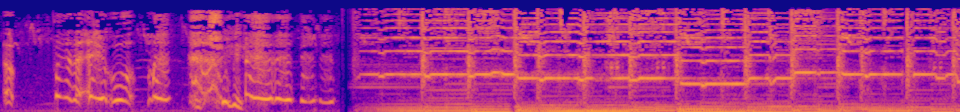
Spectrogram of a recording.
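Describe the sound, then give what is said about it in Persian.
A girl cries and whimpers in wavering, broken sobs for a few seconds, then stops as steady instrumental music begins and carries on to the end. “دخترم، تو خو گریه میکنی، چی گپ است؟”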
